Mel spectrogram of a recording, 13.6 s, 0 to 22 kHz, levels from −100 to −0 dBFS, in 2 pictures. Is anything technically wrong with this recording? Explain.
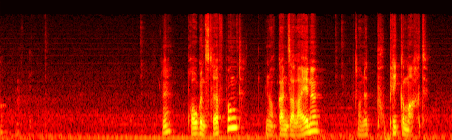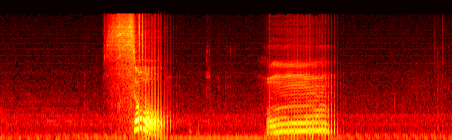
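Yes. Buffer tearing runs from 8.82 s to the end. Writer and reader have slipped, so part of each buffer replays older audio, making a steady 21.5 Hz rattle that fits a 2048-sample buffer.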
